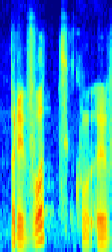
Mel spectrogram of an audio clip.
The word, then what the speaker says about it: Privot: LinkedIn so it's uh privot with a a a t with no sound at the end and in my email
